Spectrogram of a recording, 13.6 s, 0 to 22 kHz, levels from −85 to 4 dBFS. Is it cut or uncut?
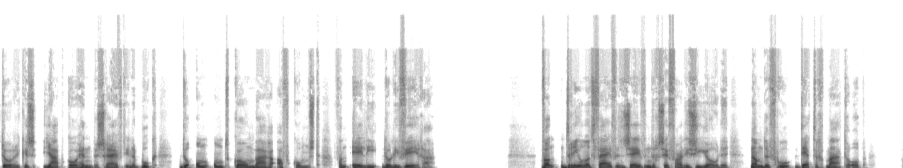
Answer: uncut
